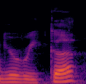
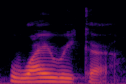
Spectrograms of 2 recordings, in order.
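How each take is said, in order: First: The name starts with a 'you' sound. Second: The name starts with a 'why' sound. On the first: The speaker calls it wrong. "I was saying Eureka, but apparently that's not how you say it" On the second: The speaker calls it right. "this is how you say it"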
